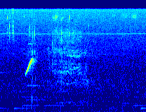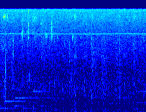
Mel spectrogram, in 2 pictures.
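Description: A horse neighs once near the start in The Lord of the Rings Online, followed by soft hoof clops and rustling under a low, steady game background.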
